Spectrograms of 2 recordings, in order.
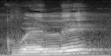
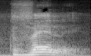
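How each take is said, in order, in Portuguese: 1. O k é seguido de um som u. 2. O k é seguido de um som v. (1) "Q, U mesmo, fica Q, U" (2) "encontrar eventualmente o som de Q V"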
